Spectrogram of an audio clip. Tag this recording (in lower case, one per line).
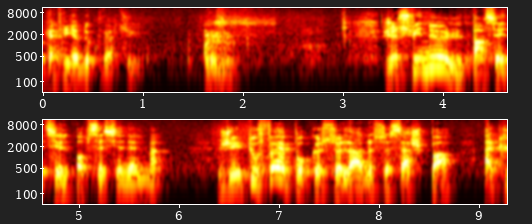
speech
